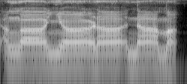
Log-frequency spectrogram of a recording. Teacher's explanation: वर्ण में आपका मुख एवं नाक दोनों से एक साथ हवा निकलती है। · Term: अनुनासिक वर्ण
